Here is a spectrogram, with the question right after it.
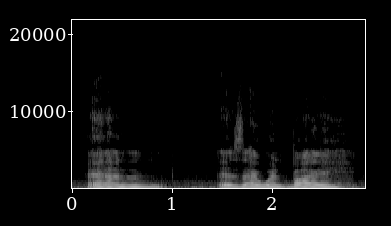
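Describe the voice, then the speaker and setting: Somewhat breathy, with a dark, mellow tone and fairly even intonation, a man talks in an American accent. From Minnesota. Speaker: farmer. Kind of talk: interview answer.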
